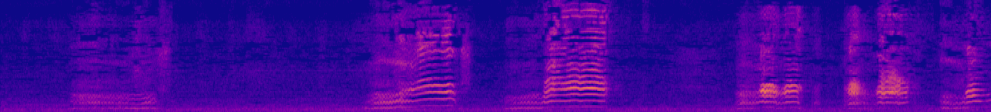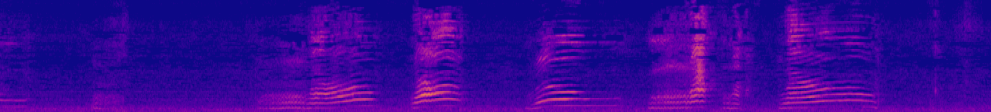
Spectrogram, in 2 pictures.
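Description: A tabby cat meowing over and over: about a dozen short meows, many rising in pitch.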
